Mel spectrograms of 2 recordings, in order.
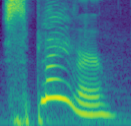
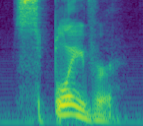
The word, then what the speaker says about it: Splaver: Splaver. Yep. Splaver. Splaver. Okay. Now, say that one more time, just in case somebody's trying to write this down. Dr. Splaver. Splaver. Rhymes with flavor.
